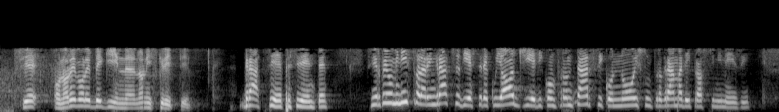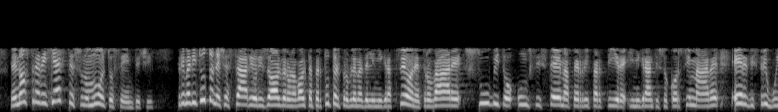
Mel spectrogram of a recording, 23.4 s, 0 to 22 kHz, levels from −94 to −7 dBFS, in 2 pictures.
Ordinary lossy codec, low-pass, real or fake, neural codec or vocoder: none; 3.6 kHz; real; none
